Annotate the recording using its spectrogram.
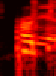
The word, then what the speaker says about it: Proteus: But the reason I wanted to bring up, I don't know what my pronunciation I'm having, Proteus, thank you. – Proteus.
